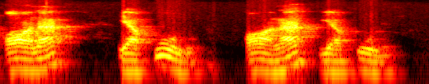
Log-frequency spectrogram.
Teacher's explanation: Ketika dhammah misalnya kita lafaz qala jadikan fi'il mudhari yaqulu. Jangan sampai dhammah pada huruf qaf ini lebih tebal daripada harokat fathah pada qaf di lafaz qala. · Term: huruf isti'la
